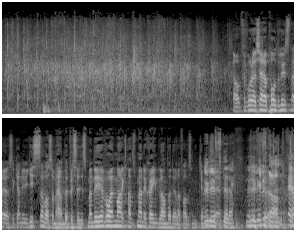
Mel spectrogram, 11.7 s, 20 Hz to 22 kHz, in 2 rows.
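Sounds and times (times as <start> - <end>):
crowd applauding: 0.0 - 5.0
speech: 4.6 - 11.6.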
